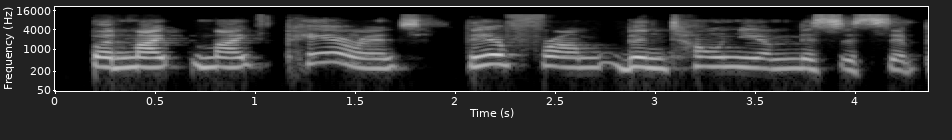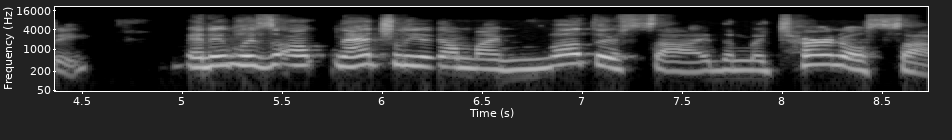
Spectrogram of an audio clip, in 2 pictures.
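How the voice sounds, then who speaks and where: A high-pitched woman at a fairly slow pace, ordinary pitch variation, quiet background. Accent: American. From New York. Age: 70s. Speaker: lecture attendee. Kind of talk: casual chat. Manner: halting.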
